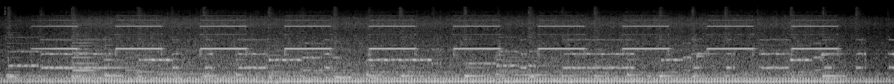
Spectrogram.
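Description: A blue truck's steady, loud engine drone runs throughout, with a repeating pattern of electronic beeps layered on top and no talk.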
